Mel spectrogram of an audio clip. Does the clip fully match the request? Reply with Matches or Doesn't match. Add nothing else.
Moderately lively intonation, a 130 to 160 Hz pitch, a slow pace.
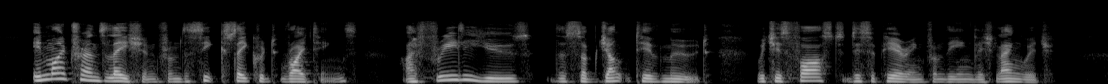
Matches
